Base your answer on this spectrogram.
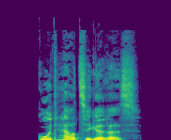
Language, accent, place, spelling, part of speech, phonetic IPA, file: German, Germany, Berlin, gutherzigeres, adjective, [ˈɡuːtˌhɛʁt͡sɪɡəʁəs], De-gutherzigeres.ogg
- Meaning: strong/mixed nominative/accusative neuter singular comparative degree of gutherzig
